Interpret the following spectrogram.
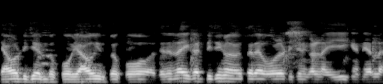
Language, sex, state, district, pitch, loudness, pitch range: Kannada, male, Karnataka, Mysore, 125 Hz, -14 LUFS, 120-130 Hz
